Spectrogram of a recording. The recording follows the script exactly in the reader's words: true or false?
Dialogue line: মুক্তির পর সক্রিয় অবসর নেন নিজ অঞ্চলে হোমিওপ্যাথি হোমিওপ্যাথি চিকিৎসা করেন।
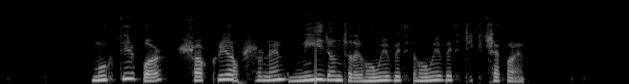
true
